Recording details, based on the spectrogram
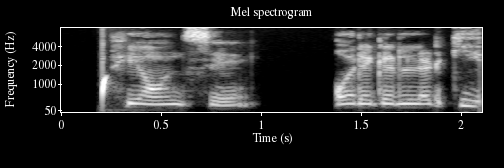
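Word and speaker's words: fiancée: अगर मंगेतर लड़का हो तो फियांसे और अगर लड़की हो तो फियांसे। दोनों शब्दों का उच्चारण प्रोनाउंसिएशन एक जैसा होता है।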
